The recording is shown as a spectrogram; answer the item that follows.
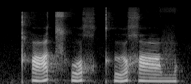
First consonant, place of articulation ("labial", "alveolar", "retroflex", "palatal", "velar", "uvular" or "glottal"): uvular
